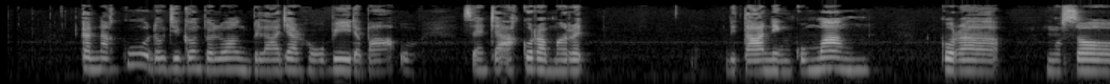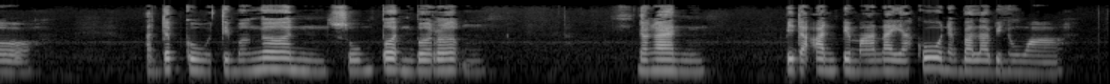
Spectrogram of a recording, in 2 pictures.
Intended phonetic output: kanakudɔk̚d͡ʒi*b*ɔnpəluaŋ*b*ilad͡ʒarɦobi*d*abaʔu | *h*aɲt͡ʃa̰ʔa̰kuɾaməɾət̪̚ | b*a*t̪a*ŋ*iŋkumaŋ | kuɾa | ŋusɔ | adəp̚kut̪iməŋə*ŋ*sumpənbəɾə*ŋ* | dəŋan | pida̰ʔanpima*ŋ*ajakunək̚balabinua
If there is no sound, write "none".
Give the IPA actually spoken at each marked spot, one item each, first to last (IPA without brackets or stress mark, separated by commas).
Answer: ɡ, b, d, s, i, n, n, ŋ, n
